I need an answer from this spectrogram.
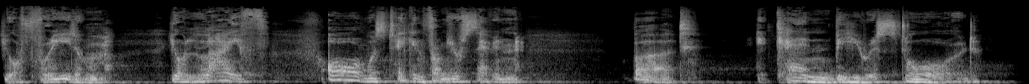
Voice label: female ally start; Patron; gigawatt

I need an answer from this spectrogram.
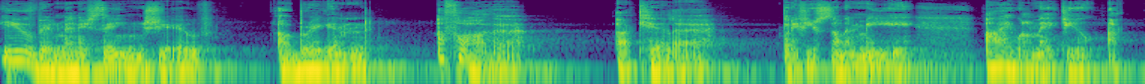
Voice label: female; Patron; shiv

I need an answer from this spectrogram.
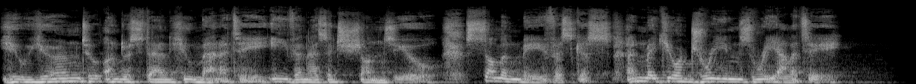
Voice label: Patron male ally start; viscous

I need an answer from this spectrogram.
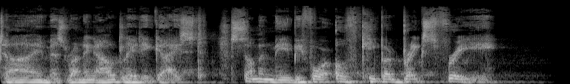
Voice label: male ally start; Patron; ghost

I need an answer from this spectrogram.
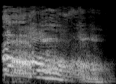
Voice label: pain death

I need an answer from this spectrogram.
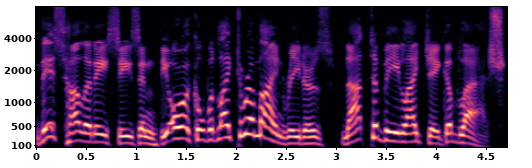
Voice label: Newscaster seasonal headline

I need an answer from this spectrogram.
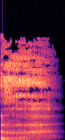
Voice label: pain low health warning; Operative

